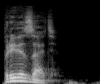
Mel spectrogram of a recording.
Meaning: 1. to tie up, to attach, to fasten, to tether 2. to win over, to attach
- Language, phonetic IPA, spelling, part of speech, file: Russian, [prʲɪvʲɪˈzatʲ], привязать, verb, Ru-привязать.ogg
